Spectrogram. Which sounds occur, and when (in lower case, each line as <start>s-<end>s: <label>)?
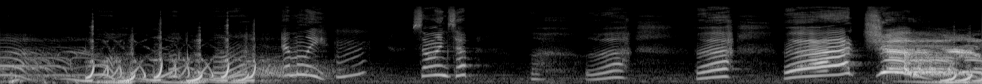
0.0s-0.4s: kid speaking
0.8s-2.6s: sound effect
0.8s-1.3s: human voice
1.5s-1.8s: human voice
2.2s-2.5s: human voice
2.8s-3.7s: kid speaking
3.8s-4.1s: breathing
4.1s-4.6s: kid speaking
4.7s-5.1s: breathing
5.3s-5.8s: breathing
5.3s-5.4s: human sounds
5.8s-6.3s: human sounds
6.3s-6.9s: breathing
6.9s-7.3s: human sounds
7.3s-7.8s: breathing
7.8s-8.5s: human sounds
8.6s-9.8s: sneeze
9.1s-9.8s: sound effect
9.5s-9.8s: human sounds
